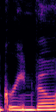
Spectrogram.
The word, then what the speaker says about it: Greenville: after living in Alabama, they have a lot of places named something, but they don't pronounce it Vil.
